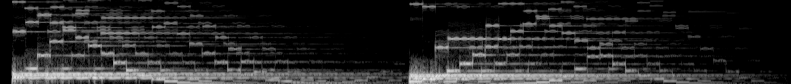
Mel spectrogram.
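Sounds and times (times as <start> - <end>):
Alesis Fusion FM synth: 0.2 - 6.5.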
